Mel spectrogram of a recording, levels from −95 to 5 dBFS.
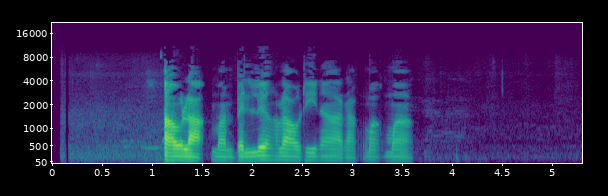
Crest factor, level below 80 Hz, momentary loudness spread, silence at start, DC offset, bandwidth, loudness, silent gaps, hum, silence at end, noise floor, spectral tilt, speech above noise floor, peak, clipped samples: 24 dB; -60 dBFS; 18 LU; 1.1 s; under 0.1%; 9.4 kHz; -21 LUFS; none; none; 1.7 s; -70 dBFS; -6 dB/octave; 49 dB; 0 dBFS; under 0.1%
